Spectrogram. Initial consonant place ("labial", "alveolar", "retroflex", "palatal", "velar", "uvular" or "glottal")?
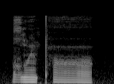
uvular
